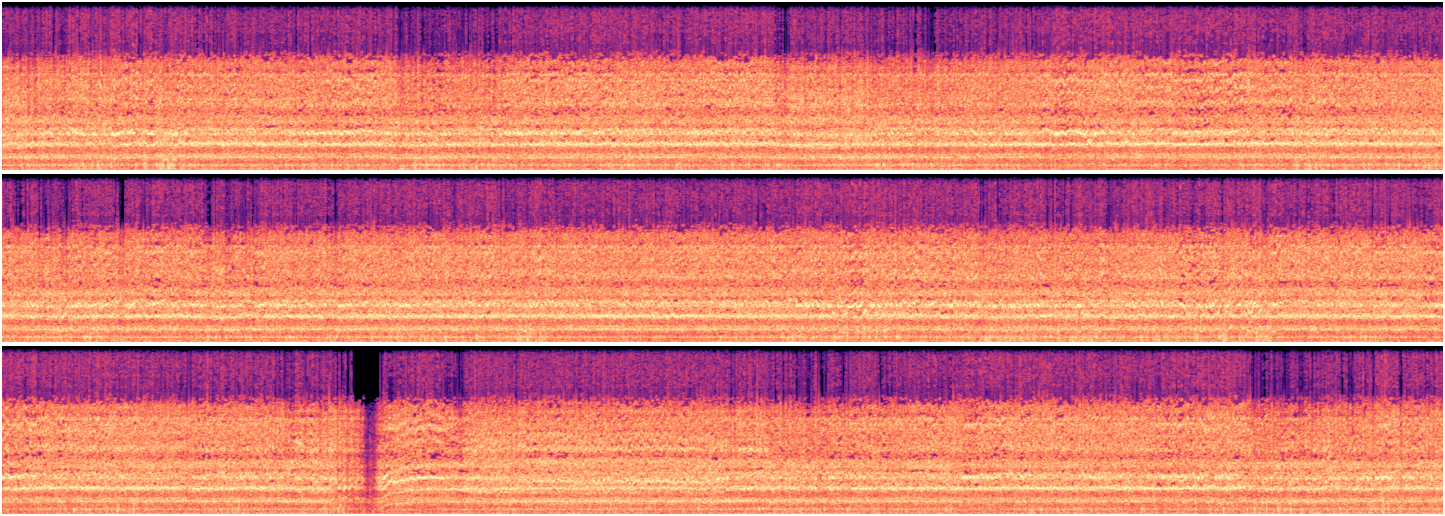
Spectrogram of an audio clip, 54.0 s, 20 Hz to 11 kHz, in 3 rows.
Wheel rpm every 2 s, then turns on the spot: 230, 230, 220, 230, 220, 220, 230, 220, 230, 230, 220, 230, 240, 230, 230, 230, 230, 230, 230, 220, 160, 210, 220, 230, 230, 220, 220.
none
